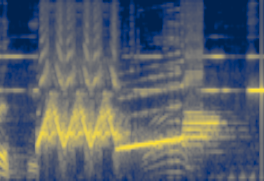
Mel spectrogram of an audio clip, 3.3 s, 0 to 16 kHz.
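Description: A loud ambulance-style siren fitted on a used 2019 self-start disc-brake motorcycle wails in a rapid rising-and-falling yelp, then shifts to a long steady tone and a brief warble, close and sounding alone.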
